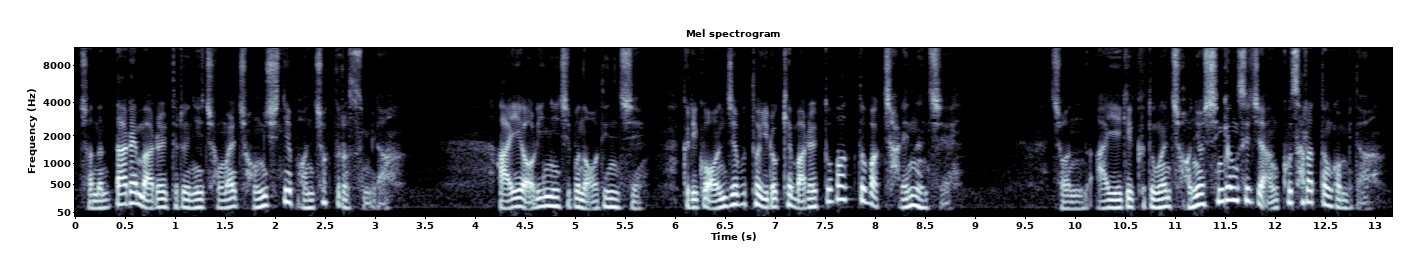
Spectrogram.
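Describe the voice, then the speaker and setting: A man's voice: medium pitch, lively intonation, a little fast, darkish tone, husky, dry recording. A man in his forties narrating his own story in the first person, earnest and emotional.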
